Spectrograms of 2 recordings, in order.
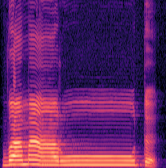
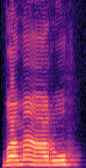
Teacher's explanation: جب لمبی تا ہو تو ہائے ساکینہ نہیں بنائیں گے بلکہ لمبی تا کو پورا ادا کریں گے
